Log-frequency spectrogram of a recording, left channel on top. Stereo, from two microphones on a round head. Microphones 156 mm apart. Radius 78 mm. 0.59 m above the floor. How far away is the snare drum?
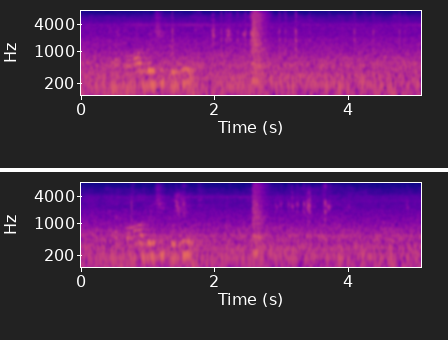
About 0.5 m.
